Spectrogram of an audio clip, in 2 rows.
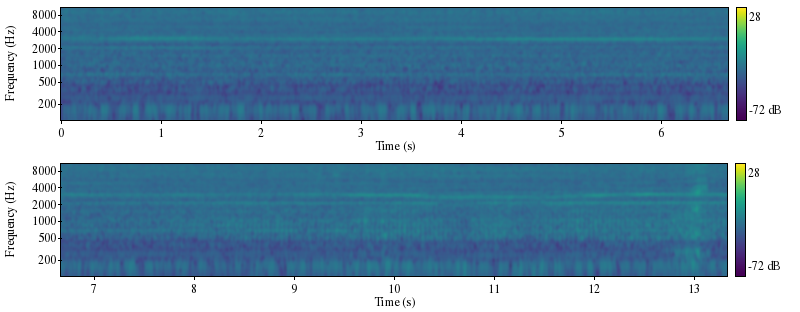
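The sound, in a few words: MD500E helicopter lifting off, MSFS2020 video game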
